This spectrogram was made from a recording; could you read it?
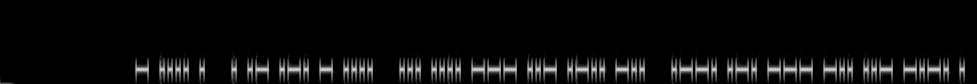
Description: Morse code, heard as a keyed tone, about 30 wpm, 700 Hz. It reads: THE EARTH SHOULD PRODUCE
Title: Sentences from Top 1000 Words - Review Part 3 - 30wpm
